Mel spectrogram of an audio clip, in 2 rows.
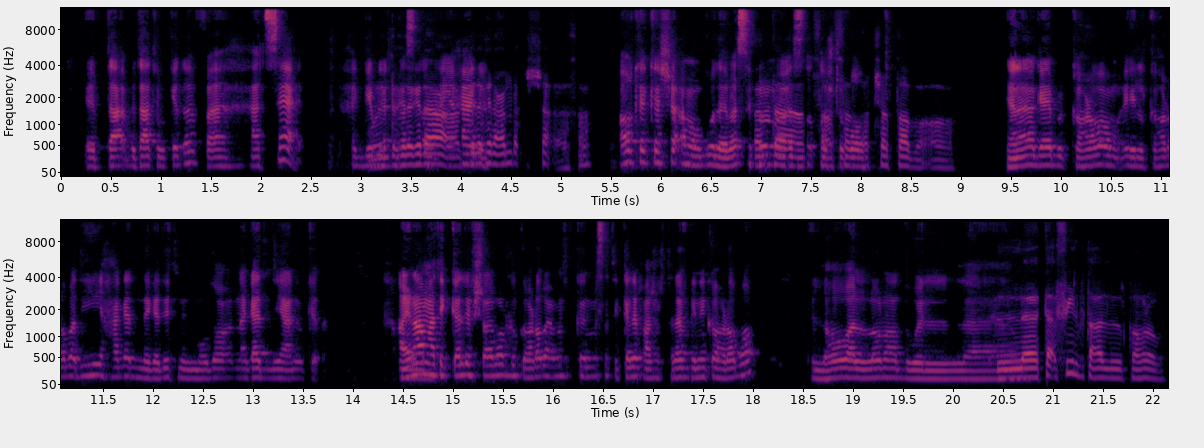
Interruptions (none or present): present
